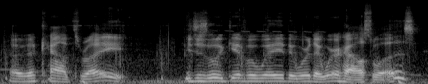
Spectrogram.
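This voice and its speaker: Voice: mid-range voice, fairly even intonation, normal speed, soft background music. A game streamer giving casual live commentary while playing.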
